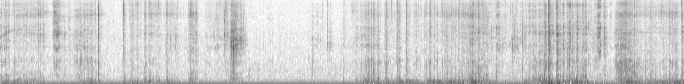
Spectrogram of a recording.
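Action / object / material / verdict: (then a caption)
scrape / soap bar scraped with a knife blade / soap / none. A utility knife blade scrapes and shaves crumbly flakes off a solid, dry orange soap bar held in hands with black nails. Soft, crunchy scraping and crackling strokes come and go, with a few sharper bright snaps over a low background rumble.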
